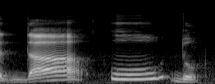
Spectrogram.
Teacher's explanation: واو کے اوپر جب حمزہ آ جائے تو واو کو نہیں پڑھیں گے، حمزہ کو پڑھیں گے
